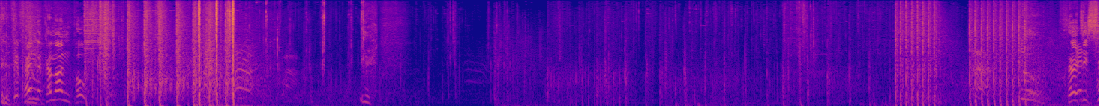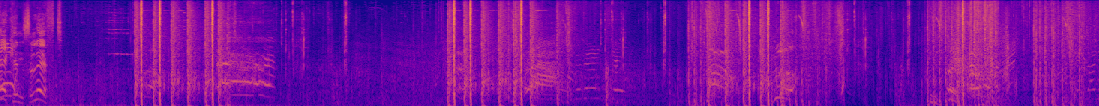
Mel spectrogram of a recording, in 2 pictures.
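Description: Gunshots crack out in rapid bursts, close by.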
